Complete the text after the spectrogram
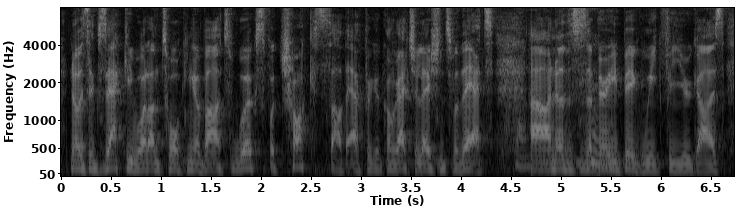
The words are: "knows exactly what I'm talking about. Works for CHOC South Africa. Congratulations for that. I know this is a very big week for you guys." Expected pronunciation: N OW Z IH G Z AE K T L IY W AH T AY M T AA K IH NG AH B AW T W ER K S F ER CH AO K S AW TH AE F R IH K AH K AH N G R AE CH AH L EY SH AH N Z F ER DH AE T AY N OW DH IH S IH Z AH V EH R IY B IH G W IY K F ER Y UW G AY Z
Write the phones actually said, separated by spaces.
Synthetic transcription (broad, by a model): N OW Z IH G Z AE K T L IY W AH T AY M T AA K IH NG AH B AW T W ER K S F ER CH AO K S AW TH AE F R IH K AH K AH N G R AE CH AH L EY SH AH N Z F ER DH AE T AY N OW DH IH S IH Z AH V EH R IY B IH G W IY K F ER Y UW G AY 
